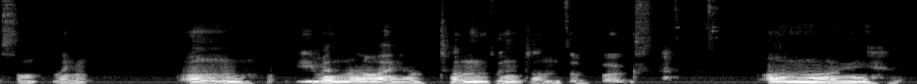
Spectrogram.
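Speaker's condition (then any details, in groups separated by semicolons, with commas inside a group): Cerebral palsy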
